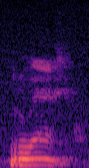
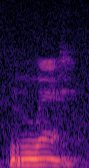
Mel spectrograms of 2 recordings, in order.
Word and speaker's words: Ruach: Ruach. Ruach.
